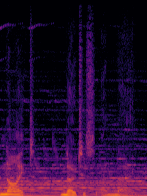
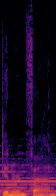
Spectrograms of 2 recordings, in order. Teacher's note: Force what we've learned today the letter N is pronounced by placing the tip of your tongue against the ridge just behind your Upper Front Teeth and letting the air flow through your nose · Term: n Sound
